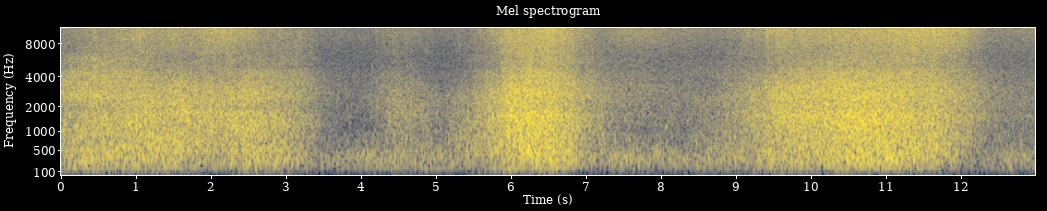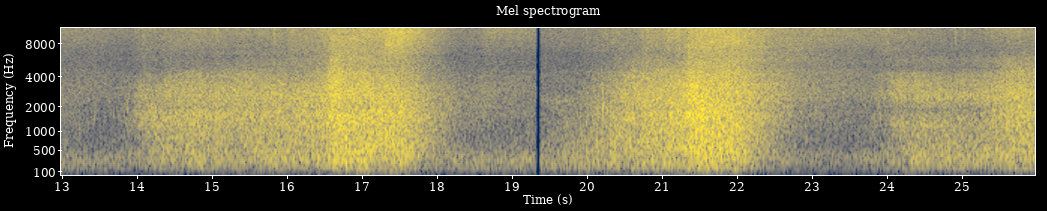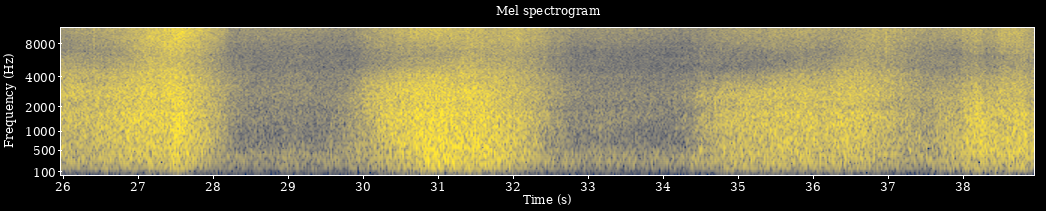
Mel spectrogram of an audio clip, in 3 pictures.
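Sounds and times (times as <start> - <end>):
ocean waves breaking: 0.0 - 3.4, 34.3 - 38.9.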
